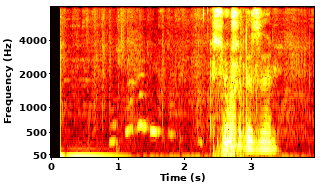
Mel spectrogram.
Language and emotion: Russian, neutral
